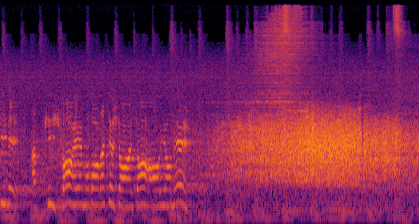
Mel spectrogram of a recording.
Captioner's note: applause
